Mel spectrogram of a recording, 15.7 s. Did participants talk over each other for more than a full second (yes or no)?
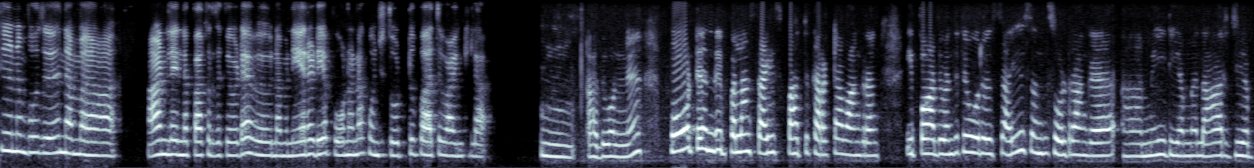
no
